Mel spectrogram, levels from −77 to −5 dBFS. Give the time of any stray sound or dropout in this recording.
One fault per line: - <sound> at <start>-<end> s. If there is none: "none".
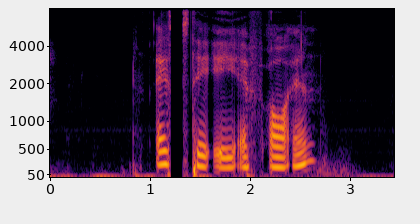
- dropout at 1.2-1.3 s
